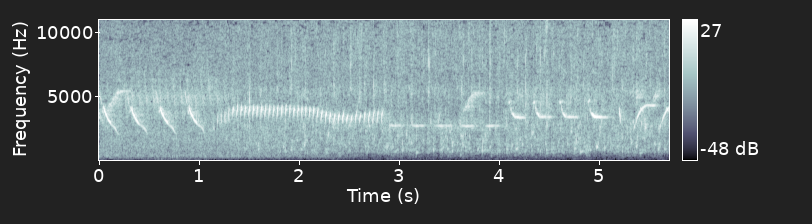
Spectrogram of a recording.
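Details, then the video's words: Bird song meant for training birds during and after moult: a few steep downward whistled notes, a long wavering trill, then a thin level whistle and scattered short upswept chips. "masteran Burung istimewa.Cocok untuk Burung Mabung.&Pasca Mabung"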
